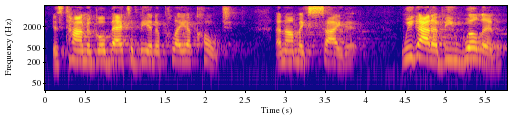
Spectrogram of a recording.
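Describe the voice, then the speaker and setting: A woman from Maryland giving a fervent motivational stage speech, preachy and rising to shouts. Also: mid-range voice. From Maryland, USA. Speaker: motivational speaker. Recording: hall reverb.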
